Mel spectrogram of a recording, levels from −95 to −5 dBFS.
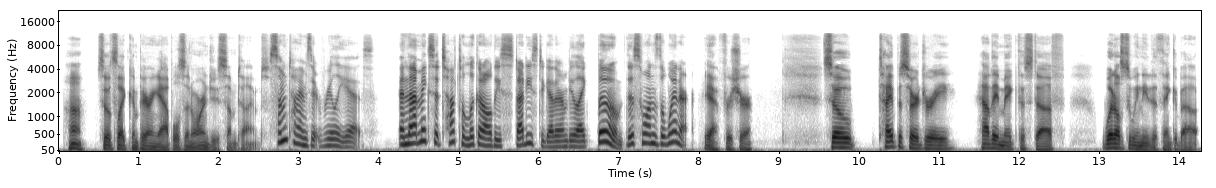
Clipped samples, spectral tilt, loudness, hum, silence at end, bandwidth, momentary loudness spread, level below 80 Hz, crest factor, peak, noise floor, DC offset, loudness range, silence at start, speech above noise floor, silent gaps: under 0.1%; -5.5 dB/octave; -24 LUFS; none; 0.05 s; 11.5 kHz; 11 LU; -40 dBFS; 20 dB; -4 dBFS; -51 dBFS; under 0.1%; 3 LU; 0.05 s; 28 dB; none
